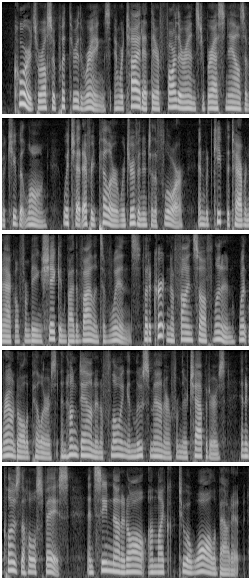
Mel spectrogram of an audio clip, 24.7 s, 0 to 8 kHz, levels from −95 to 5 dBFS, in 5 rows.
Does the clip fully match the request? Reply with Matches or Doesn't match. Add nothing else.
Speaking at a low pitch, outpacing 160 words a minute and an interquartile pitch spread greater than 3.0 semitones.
Doesn't match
